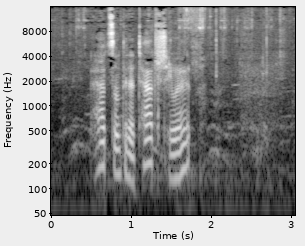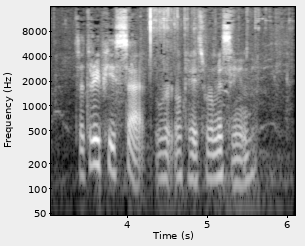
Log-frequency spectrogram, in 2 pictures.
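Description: Metal hangers click and scrape along a clothes rail.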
